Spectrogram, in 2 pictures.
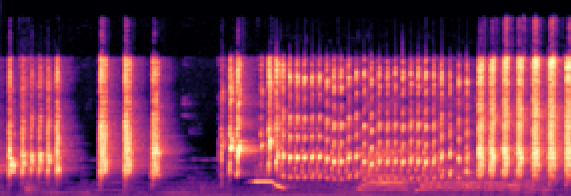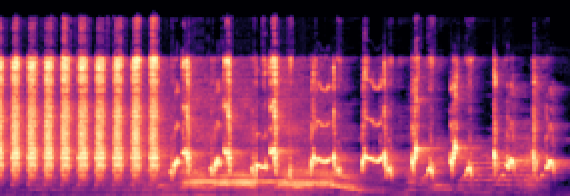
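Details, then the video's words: Long-tailed shrike in full song: sharp chips, a long buzzy rapid trill of repeated notes, a harsh rasping phrase and whistled slurs. "burung pentet/cendet gacor isian"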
